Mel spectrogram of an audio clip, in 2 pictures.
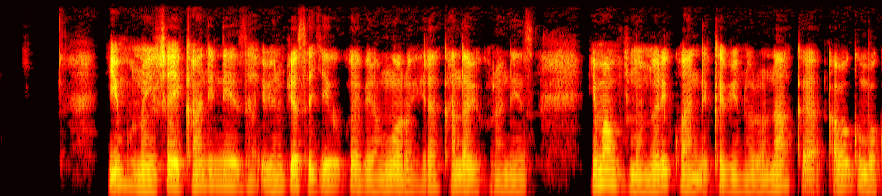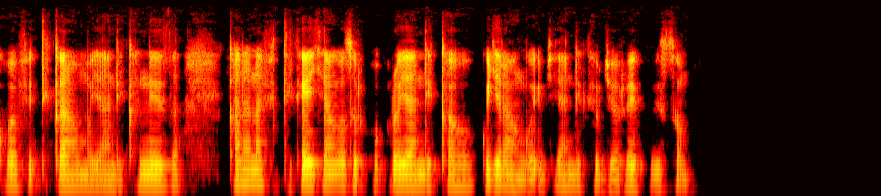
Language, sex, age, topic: Kinyarwanda, male, 18-24, education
